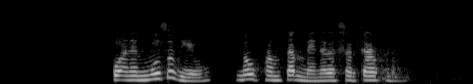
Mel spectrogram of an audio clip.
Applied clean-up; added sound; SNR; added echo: neural mask model DeepFilterNet 3.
